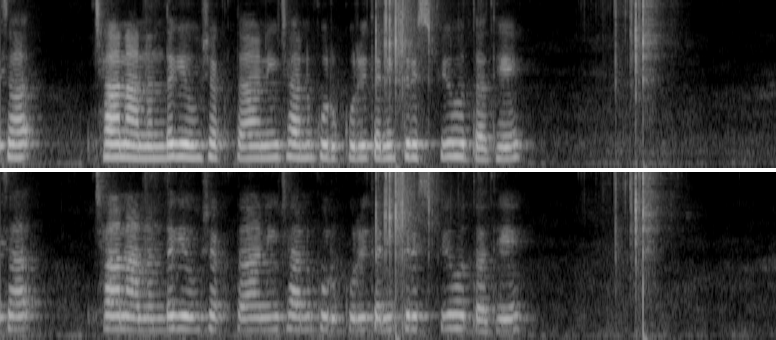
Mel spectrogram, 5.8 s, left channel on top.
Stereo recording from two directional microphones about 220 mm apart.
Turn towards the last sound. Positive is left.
turn(degrees=5)  # may be behind; listen again after turning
